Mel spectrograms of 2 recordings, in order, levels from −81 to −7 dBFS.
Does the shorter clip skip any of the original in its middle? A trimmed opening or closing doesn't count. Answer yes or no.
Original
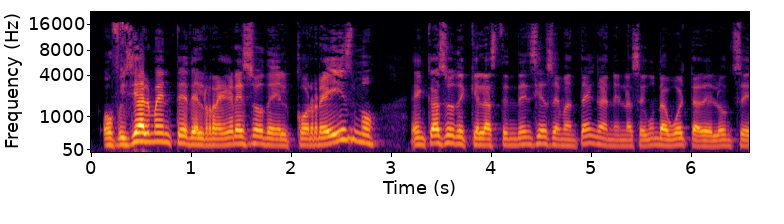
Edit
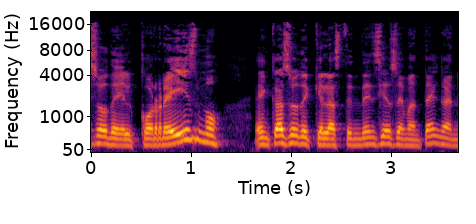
no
